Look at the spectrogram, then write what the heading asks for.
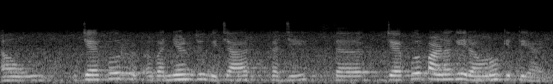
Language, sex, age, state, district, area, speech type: Sindhi, female, 45-60, Rajasthan, Ajmer, urban, spontaneous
